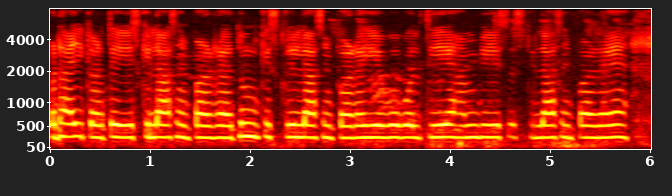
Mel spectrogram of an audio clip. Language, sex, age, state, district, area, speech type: Urdu, female, 18-30, Bihar, Supaul, urban, spontaneous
